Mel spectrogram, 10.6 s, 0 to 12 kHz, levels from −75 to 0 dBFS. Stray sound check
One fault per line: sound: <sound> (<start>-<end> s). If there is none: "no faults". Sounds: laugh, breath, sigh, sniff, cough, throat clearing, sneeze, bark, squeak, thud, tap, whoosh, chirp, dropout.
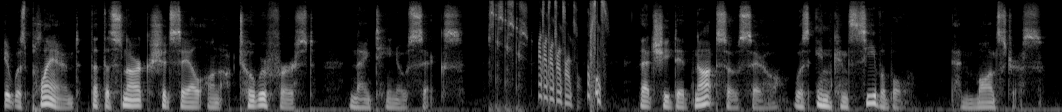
sound: chirp (4.9-6.1 s)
